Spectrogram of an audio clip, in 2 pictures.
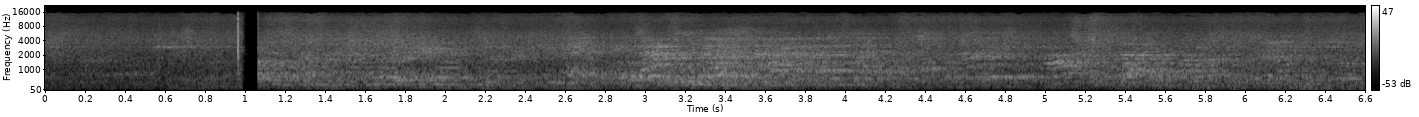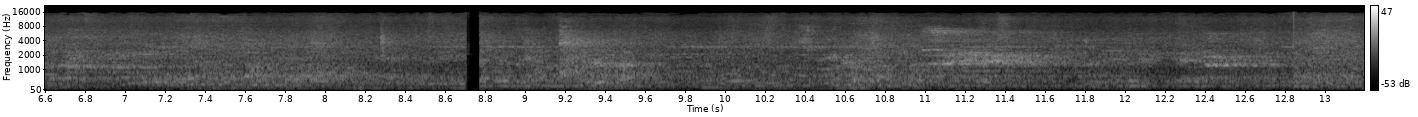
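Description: A crowd of men murmurs and talks in an echoing hall.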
